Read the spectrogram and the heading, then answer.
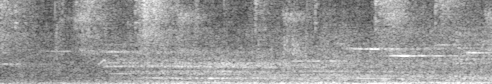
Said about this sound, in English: It's a stampede! As the rumbling sounds descend on the Sun Village, daily life comes to a sudden halt. Stampede! Stampede!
